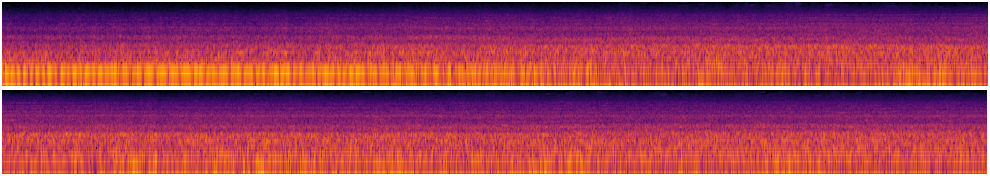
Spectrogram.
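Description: Loaded freight wagons rumble and clatter steadily along the rails.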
